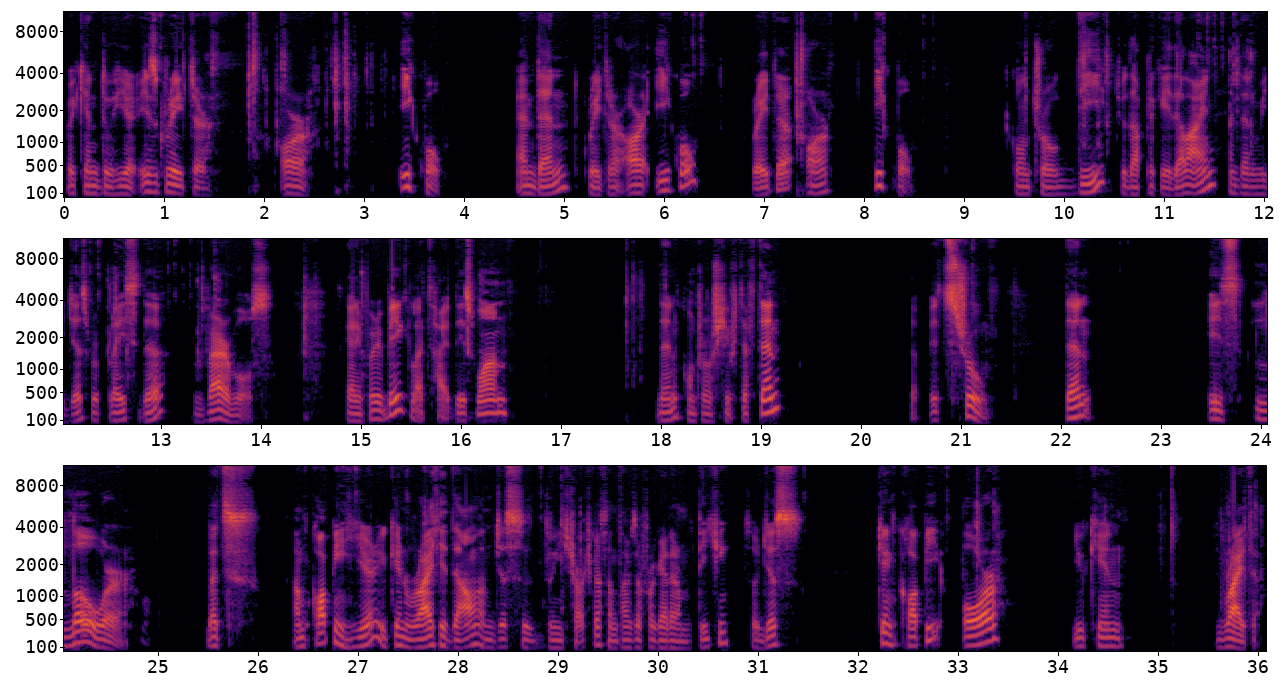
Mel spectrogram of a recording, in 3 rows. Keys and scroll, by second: 10.0 ctrl+d, 12.0 ctrl+c, 12.4 ctrl+v, 14.2 alt+1, 17.5 ctrl+shift+F10, 22.8 ctrl+d, 33.0 ctrl+c, 35.6 ctrl+v.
